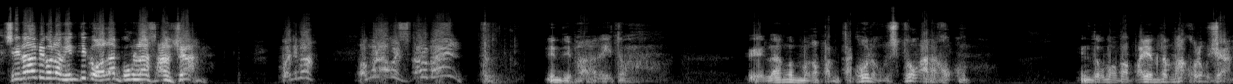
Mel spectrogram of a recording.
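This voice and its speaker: An irritable, evasive father in a radio drama. His voice is sharp and high, swinging widely as he blusters curtly and defensively. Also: animated, fairly quick, pauses often. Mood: scheming, resolute. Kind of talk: Tagalog radio drama acting.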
